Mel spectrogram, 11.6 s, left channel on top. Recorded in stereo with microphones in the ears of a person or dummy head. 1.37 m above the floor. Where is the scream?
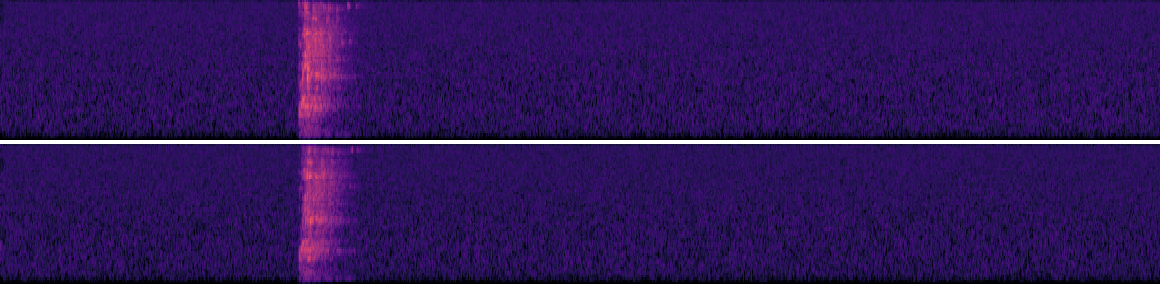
No scream in this recording.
